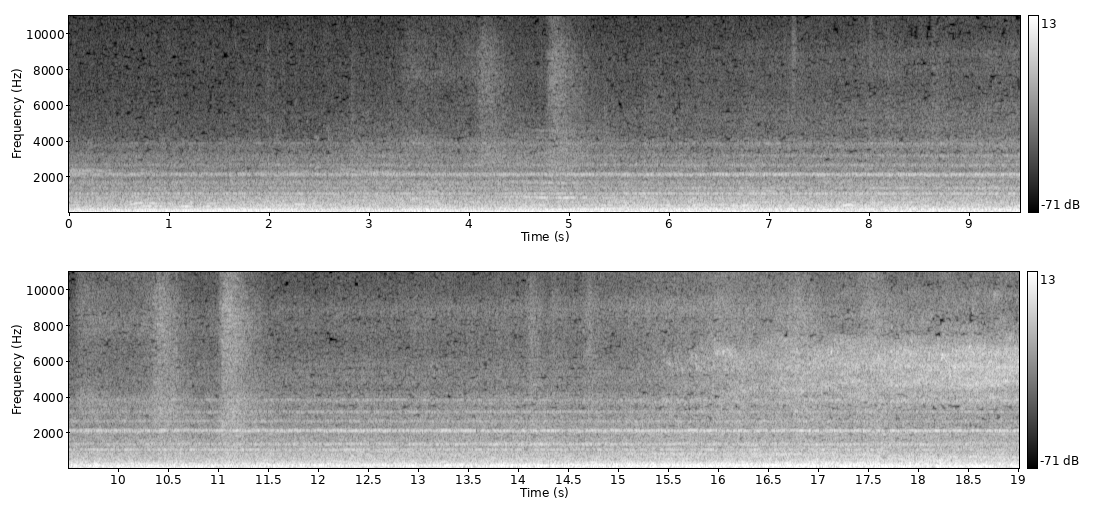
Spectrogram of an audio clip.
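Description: LNER Azuma (Hitachi) passenger train approaching along the platform road and running past close by, with a steady hum and whine throughout. It grows louder over the last few seconds, and a loud rushing hiss sets in as the carriages go by.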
